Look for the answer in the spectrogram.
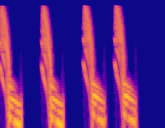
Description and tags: Just some lazarsss. I used Abletons Operator for this.
ableton, operator, synth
